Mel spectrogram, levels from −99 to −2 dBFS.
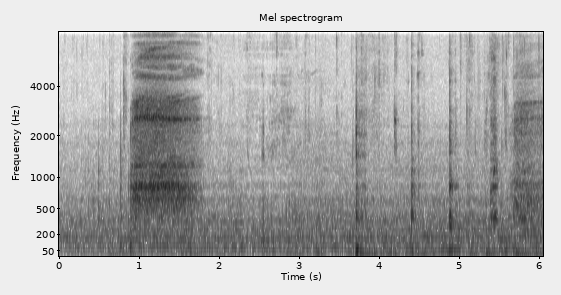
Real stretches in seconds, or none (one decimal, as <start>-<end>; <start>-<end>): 0.0-2.3; 2.9-6.1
